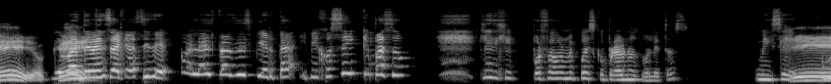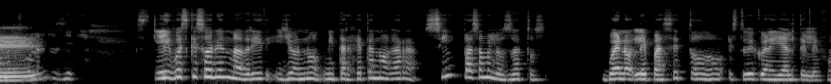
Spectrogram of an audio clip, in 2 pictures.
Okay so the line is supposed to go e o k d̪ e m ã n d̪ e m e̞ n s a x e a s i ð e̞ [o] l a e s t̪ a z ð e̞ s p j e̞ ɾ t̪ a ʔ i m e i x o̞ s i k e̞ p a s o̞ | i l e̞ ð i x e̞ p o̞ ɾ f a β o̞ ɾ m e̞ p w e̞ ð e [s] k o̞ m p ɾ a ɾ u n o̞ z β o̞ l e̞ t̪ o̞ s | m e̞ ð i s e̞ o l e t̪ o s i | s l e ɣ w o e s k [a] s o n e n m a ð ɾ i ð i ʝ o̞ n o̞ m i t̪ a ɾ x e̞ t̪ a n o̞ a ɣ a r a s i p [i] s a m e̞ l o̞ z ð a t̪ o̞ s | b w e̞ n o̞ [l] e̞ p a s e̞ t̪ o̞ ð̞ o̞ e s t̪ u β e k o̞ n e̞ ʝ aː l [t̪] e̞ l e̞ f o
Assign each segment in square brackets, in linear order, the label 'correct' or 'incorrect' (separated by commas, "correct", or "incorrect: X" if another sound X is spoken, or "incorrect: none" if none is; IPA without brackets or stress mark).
correct, correct, incorrect: e, incorrect: a, correct, correct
